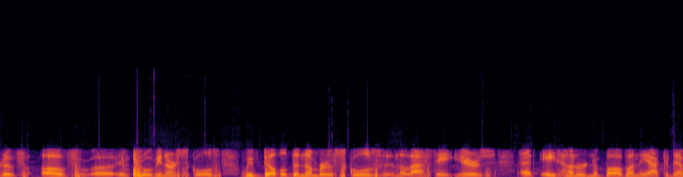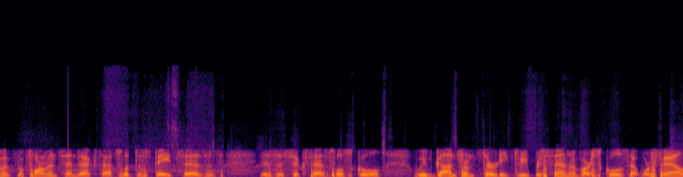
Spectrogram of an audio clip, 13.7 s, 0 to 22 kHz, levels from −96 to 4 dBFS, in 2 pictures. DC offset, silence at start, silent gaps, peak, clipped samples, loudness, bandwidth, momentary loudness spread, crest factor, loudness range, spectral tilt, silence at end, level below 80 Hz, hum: under 0.1%; 0 s; none; -2 dBFS; under 0.1%; -27 LUFS; 6.8 kHz; 6 LU; 24 dB; 4 LU; -7 dB/octave; 0 s; -62 dBFS; none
